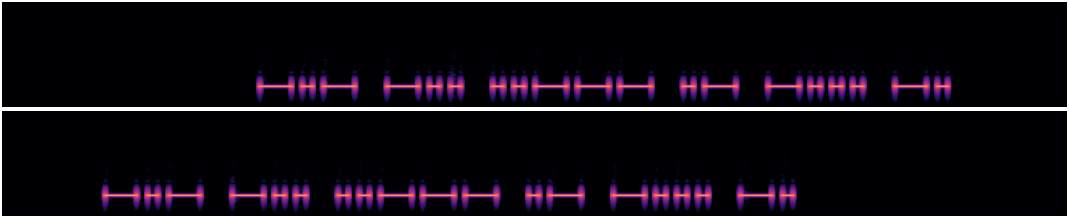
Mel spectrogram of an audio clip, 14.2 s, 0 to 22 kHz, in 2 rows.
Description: Morse code, heard as a keyed tone, about 17 wpm, 700 Hz. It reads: KD2ABN KD2ABN
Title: USA Call Signs - 6 Characters - Repeated 2x - 17wpm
